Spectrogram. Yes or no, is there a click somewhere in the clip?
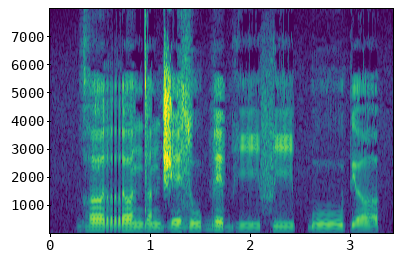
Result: no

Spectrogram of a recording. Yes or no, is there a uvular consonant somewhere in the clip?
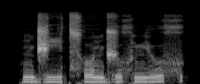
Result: no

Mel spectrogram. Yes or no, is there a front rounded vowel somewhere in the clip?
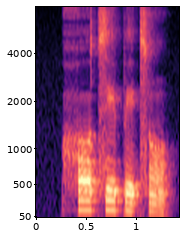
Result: no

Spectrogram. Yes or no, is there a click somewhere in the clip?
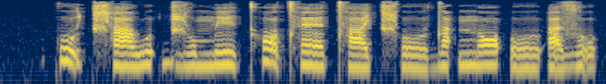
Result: no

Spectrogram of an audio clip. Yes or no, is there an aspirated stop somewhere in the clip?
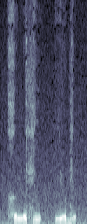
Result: no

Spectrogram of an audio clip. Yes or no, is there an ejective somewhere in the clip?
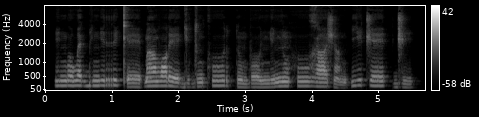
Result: yes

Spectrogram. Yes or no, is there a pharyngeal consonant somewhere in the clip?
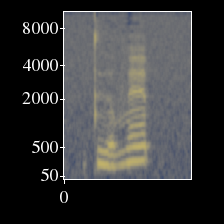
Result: no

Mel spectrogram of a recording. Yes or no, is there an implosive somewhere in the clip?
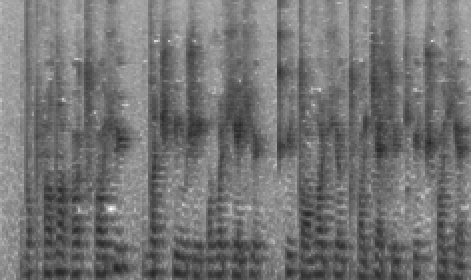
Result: no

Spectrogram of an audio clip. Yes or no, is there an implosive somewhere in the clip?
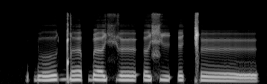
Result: yes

